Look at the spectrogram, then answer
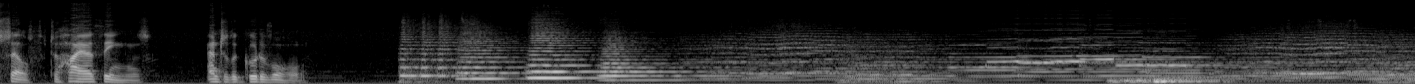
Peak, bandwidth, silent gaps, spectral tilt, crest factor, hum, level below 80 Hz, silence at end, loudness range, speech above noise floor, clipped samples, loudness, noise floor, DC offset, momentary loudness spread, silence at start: -8 dBFS; 18 kHz; none; -6.5 dB/octave; 18 dB; none; -58 dBFS; 0 s; 9 LU; 32 dB; under 0.1%; -27 LUFS; -58 dBFS; 0.3%; 15 LU; 0 s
